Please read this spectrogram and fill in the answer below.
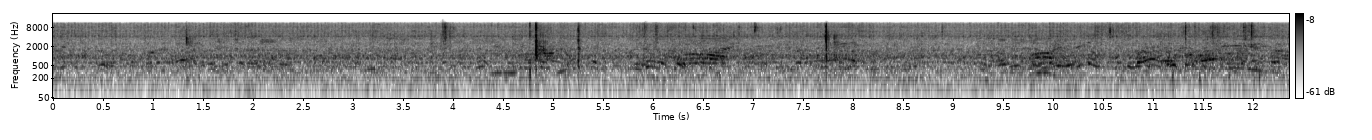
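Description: Indistinct chatter of players and onlookers at a softball field, with two sharp knocks, one about five seconds in and one nearly three seconds later, from the softball striking a bat or glove.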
